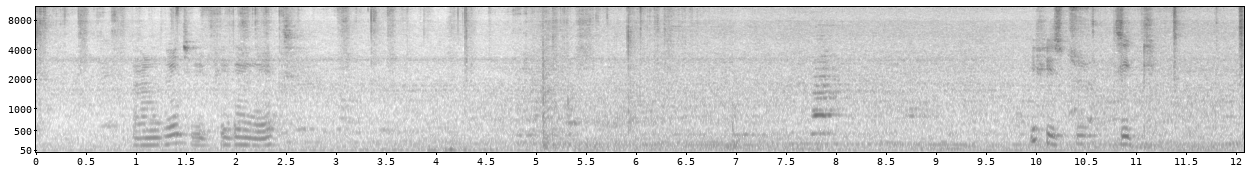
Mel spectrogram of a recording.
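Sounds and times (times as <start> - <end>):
road traffic rumble: 3.7 - 12.0
vehicle horn toot: 7.7 - 8.2.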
